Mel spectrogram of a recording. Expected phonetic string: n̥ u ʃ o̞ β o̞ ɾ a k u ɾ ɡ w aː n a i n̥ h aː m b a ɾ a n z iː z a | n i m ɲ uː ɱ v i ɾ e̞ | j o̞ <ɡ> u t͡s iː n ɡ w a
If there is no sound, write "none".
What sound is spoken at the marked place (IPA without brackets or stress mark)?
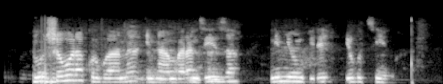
ɡ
